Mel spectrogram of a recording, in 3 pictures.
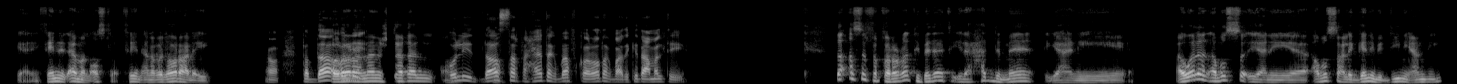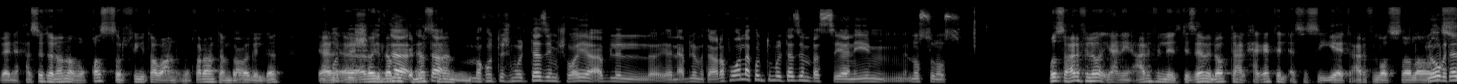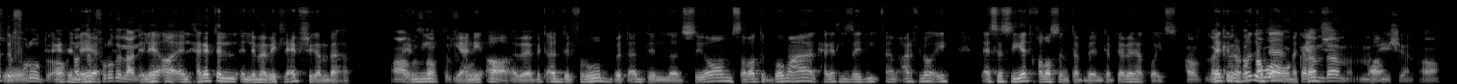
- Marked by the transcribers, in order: unintelligible speech; tapping; unintelligible speech
- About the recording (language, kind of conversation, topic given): Arabic, podcast, عمرك قابلت حد غريب غيّر مجرى رحلتك؟ إزاي؟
